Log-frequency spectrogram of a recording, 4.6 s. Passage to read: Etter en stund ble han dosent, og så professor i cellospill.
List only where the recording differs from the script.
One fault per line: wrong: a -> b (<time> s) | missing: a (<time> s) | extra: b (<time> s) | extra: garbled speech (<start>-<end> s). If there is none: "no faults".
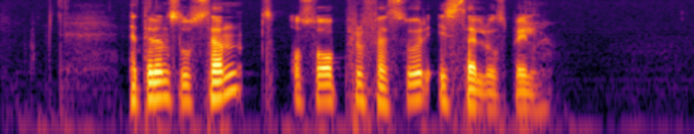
missing: stund ble han (1.1 s)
